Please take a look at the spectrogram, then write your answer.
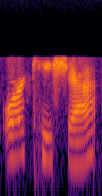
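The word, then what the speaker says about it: Aura Cacia: It's called Oracacia. That's the product name, actually, and it's lavender oil. It's spelled capital A-U-R-A, capital C-A-C-I-A.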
